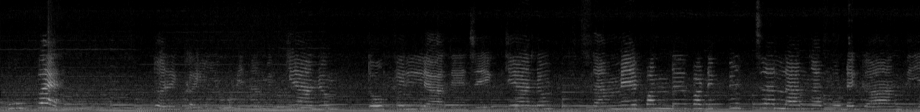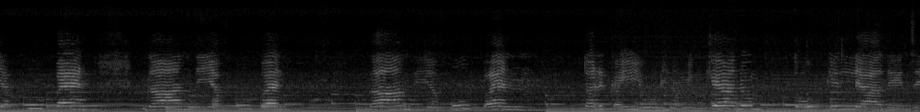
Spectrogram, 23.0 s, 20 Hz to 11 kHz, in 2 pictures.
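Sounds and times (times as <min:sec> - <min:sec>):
instrumental backing track: 0:00.0 - 0:23.0
boy singing: 0:01.9 - 0:12.6, 0:18.8 - 0:23.0.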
